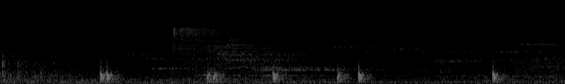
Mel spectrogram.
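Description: Heavy footsteps thud slowly on a stone floor.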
